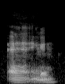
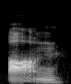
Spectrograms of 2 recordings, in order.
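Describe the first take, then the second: First: The vowel is an open 'a' sound. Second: The vowel is a rounded 'o' sound. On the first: This is how the original show says it. The speaker calls it right. "in the show it clearly says Aang" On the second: This is how the live action movie says it. The speaker calls it wrong. "They literally pronounce Aang's name Ong"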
